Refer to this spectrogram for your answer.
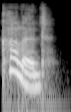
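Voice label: "colored", British English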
